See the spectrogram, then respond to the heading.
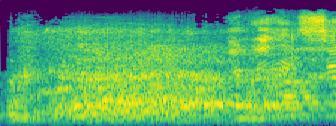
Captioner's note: laughter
